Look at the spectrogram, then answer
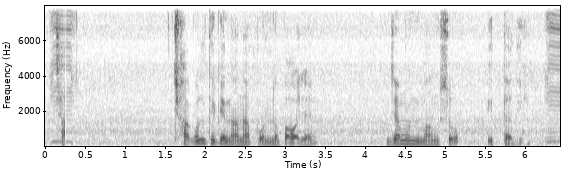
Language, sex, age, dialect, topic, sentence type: Bengali, male, 18-24, Standard Colloquial, agriculture, statement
